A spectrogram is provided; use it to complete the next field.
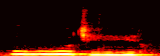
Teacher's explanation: So the tongue is more forward on the E, and it is further back on the ooh.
